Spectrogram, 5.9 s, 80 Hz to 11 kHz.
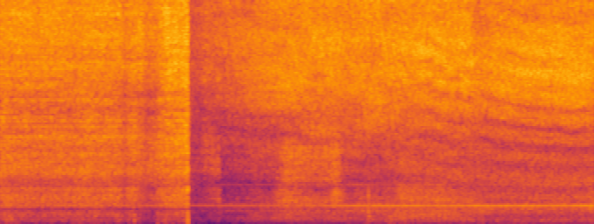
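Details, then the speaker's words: Plasma cutter after replacing its faulty 220 V plug, test cut on scrap metal: sharp start then steady hissing arc with a thin constant tone, smooth and even; working normally. "wasn't the straightest cut let's just try it going straight now so it looks like it works we're back in business with the plasma which is nice"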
